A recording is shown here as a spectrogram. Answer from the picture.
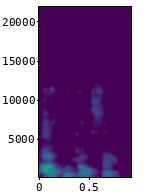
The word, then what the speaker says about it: Agua Dulce: Is it Agua Dulce? – Yeah, Agua Dulce.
